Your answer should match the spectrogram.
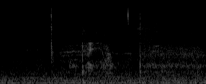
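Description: Two faint clicks of knitting needles as stitches are worked, in an otherwise quiet room.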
